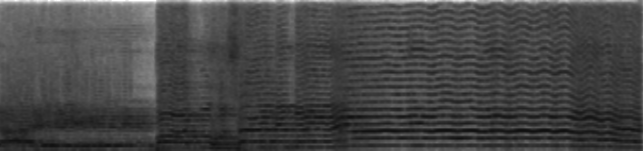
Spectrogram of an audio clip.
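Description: A man's voice, amplified through a microphone, singing a drawn-out line of a devotional elegy recitation in Punjabi. The phrase breaks off about one and a half seconds in, glides into a new phrase, then settles on one long held note through the second half.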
